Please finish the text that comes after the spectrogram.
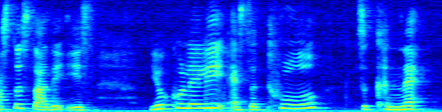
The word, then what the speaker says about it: ukulele: debates over the pronunciation the correct debate of the hawaiian word is ukulele in the english version of the word is ukulele and it's okay to it's okay it's okay to treat that word as an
